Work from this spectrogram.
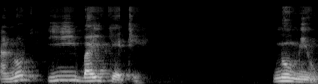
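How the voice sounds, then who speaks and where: A man talks with a fairly high pitch and lively intonation. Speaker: professor. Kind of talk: lecture.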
